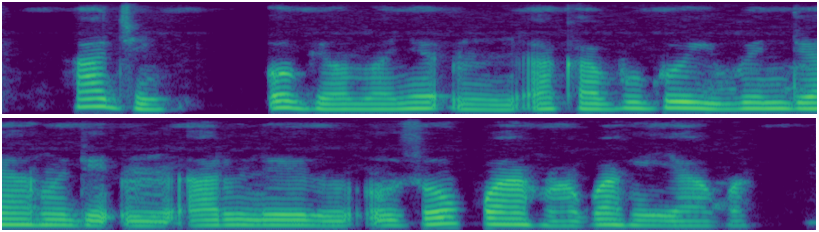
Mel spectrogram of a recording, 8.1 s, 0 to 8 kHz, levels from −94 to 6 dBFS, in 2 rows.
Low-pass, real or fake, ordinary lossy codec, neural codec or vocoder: none; real; none; none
